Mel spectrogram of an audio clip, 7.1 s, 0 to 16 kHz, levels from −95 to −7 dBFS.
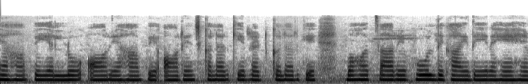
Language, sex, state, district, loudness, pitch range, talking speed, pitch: Hindi, female, Odisha, Malkangiri, -12 LUFS, 190-200 Hz, 160 wpm, 195 Hz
